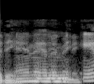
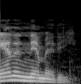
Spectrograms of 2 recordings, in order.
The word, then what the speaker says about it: anonymity: Say it. I never say it right. – Privacy? – Anonymity. Anonymity. Thank you.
